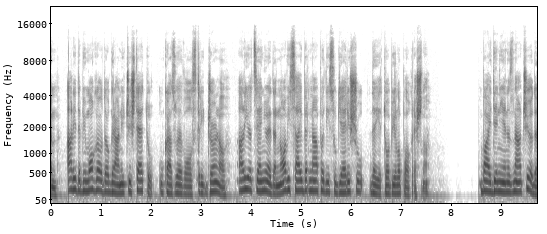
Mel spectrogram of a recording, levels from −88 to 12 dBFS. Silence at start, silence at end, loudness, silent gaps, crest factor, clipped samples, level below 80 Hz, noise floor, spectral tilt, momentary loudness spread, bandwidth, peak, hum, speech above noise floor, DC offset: 0 s; 0 s; -21 LUFS; none; 18 dB; under 0.1%; -54 dBFS; -70 dBFS; -5.5 dB/octave; 5 LU; 14 kHz; -4 dBFS; none; 49 dB; under 0.1%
